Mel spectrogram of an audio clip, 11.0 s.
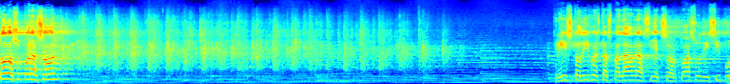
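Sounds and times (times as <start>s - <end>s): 
speech: 0.0s - 1.2s, 8.4s - 10.9s
audience applause: 0.0s - 7.0s.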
